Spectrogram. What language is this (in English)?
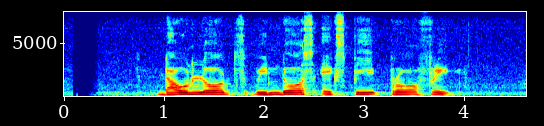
Sinhala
